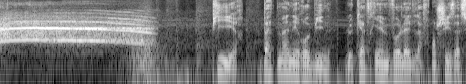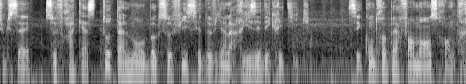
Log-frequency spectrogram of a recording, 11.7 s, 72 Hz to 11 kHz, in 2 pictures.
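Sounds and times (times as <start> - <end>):
person screaming in a shrill drawn-out voice: 0.0 - 2.0
speech: 2.7 - 11.6.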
